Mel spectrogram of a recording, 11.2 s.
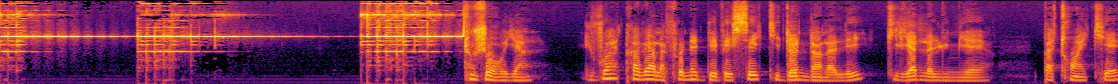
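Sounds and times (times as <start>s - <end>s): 
apartment doorbell ringing: 0.0s - 4.8s
speech: 4.7s - 11.1s.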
